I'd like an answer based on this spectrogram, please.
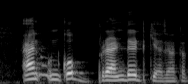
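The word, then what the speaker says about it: Bordeaux: यह बोर्ड बोलते हैं वैसे इसको बोर्ड और नेंट्स टू द अफ्रीकन कोस्ट।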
